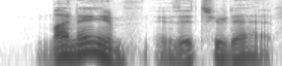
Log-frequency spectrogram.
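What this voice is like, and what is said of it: Polished radio announcer voice. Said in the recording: “significantly better radio voice”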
